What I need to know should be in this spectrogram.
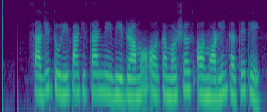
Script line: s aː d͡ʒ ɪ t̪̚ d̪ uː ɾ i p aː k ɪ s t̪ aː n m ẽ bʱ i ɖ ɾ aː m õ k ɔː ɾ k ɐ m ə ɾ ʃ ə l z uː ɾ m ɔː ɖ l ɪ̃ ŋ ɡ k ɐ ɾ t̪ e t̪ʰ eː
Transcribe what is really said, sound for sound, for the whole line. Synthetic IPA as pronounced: s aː d͡ʒ ɪ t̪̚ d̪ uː ɾ i p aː k ɪ s t̪ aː n m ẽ bʱ i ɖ ɾ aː m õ ʔ ɔː ɾ k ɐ m ə ɾ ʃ ə l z ɔː ɾ m ɔː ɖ l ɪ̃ ŋ ɡ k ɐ ɾ t̪ e t̪ʰ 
